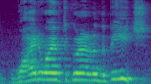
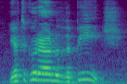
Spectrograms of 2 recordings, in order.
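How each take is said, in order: First: Quick, much higher-pitched mock questioning; retold puzzled question. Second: Quick, higher-pitched quoted instruction; imitated Mumble player. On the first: Gamer questioning the Mumble player's tip, puzzled and high-pitched. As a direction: act out your puzzled reply, voice pitched right up. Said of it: "And I'm like". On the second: Player on Mumble passing on a tip, imitated higher voice. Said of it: "someone on Mumble be like".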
